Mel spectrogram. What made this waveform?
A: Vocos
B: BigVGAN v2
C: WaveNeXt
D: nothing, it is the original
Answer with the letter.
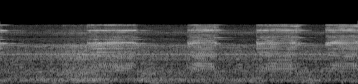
D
